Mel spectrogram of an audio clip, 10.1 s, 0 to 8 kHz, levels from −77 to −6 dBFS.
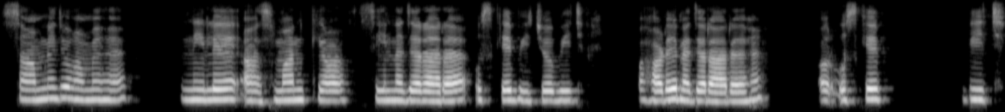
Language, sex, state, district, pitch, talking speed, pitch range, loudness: Hindi, female, Bihar, Sitamarhi, 230 Hz, 145 wpm, 220-235 Hz, -21 LUFS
